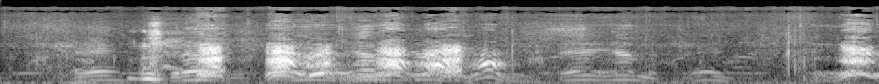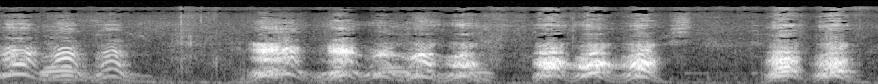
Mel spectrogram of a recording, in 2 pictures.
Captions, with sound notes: [Arabic] Yes, bravo. Let's go, let's go! [Arabic] Yes, let's go, yes. [Arabic] It's okay [Arabic] It's okay, it's okay.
